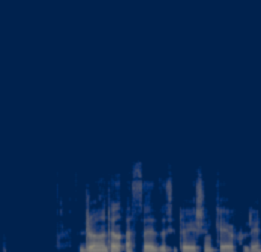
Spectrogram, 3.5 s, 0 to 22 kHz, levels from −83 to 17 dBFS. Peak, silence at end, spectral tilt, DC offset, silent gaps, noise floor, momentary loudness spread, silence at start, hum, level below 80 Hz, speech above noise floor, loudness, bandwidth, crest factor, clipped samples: -16 dBFS; 0 s; -4.5 dB/octave; under 0.1%; none; -86 dBFS; 8 LU; 1.05 s; none; -80 dBFS; 51 dB; -35 LUFS; 8 kHz; 20 dB; under 0.1%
